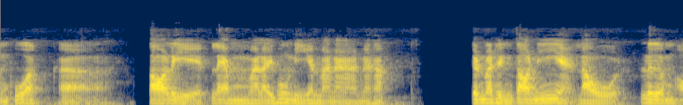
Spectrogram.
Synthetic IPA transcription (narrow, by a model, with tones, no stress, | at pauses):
ŋpʰu˥˩ək̚ʔɤ̰ː˨˩ | t̪ɔː˧leː˨˩t̪̚lɛ˧mʔa˧ɾa˧jpʰu˥˩ŋniː˦˥ka˧nmaː˧naː˧nːa˦˥kʰa˦˥p̚ | t͡ɕo˧nmaː˧t̪ʰɯ˩˦ŋt̪ɔː˧nːiː˦˥ni˥˩ɐɾa˧wɾɤː˥˩mʔa̰˧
